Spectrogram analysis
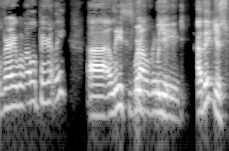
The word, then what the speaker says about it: Alys: Apparently, Elise is probably I think you're pronouncing it right. It's actually spelled Alys. I think that's how they say it though in the film.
